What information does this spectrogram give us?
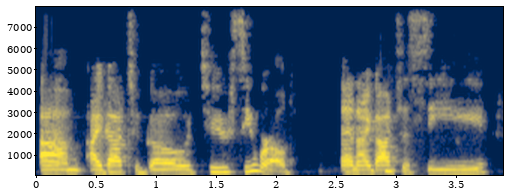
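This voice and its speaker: A woman's voice: lowish voice, fairly even intonation, unhurried, a bit bright, breathy edge, dry recording, poor audio. A young adult woman from the United States whose first language is Spanish, speaking as a guest in a conversational interview, enthusiastic, with many fillers and restarts. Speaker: ocean conservation director, guest.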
